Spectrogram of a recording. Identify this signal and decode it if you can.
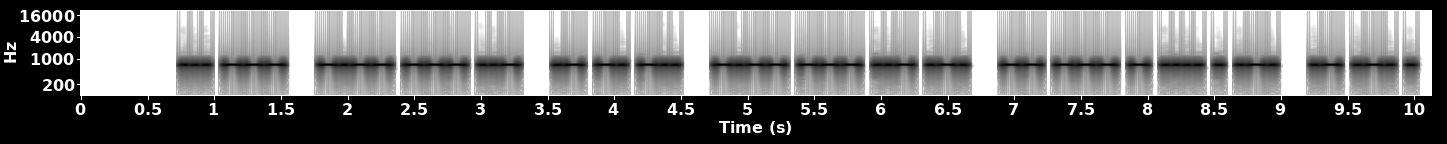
Morse code, heard as a keyed tone, about 30 wpm, 700 Hz. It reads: SO YOU AND YOUR MOTHER ARE
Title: Sentences from Top 1000 Words - Review Part 4 - 30wpm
